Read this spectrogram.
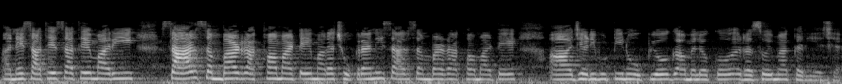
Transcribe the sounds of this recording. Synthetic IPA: ənesat̪ʰesat̪ʰemaɾi | saɾsəmbʱaɭɾakʰʋamaʈemaɾat͡ʃʰokɾanisaɾsəmbʱaɭɾakʰʋamaʈe | d͡ʒeɽibuʈinoupjoɡəmelokoɾəsojmãkəɾijet͡ʃʰe

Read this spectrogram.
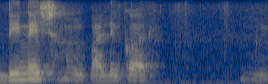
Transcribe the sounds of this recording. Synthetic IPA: ɖineʃpalikəɾ

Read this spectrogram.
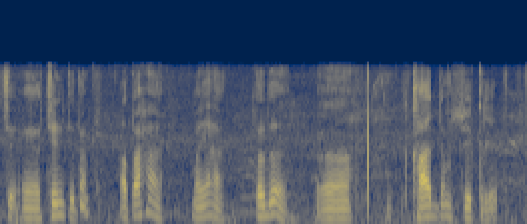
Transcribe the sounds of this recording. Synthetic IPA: t͡ʃint̪it̪ɐ | ɐt̪ɐɦɐ | mɐjaːt̪ɐd̪ɨ | kʰaːd̪jɐmswikɾḛːt̪

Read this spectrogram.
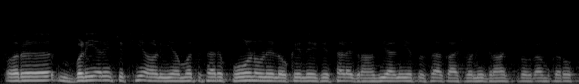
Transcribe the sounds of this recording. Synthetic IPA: ɔːɾbəɽĩːãːɾiãːt͡ʃɪʈʰːijãːoːɳɪjãːmət̪saːɾeːpʰoːnoːneːloːkẽːleːkesaːɽeːɡɾãːbiːaːɳiːɛ̃ːt̪ʊsãːkaːʃʋəniːɡɾãːt͡ʃpɾoːɡɾaːmkəɾoː

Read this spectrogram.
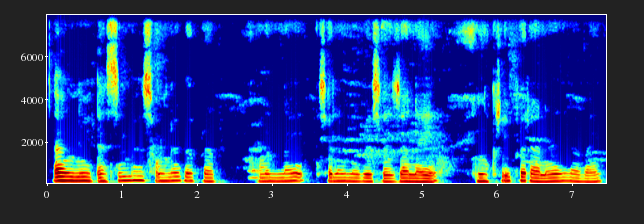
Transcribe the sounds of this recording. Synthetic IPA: aŋnidasimbasɔŋnɯɡakʰap̚ | mɯnːajselaŋnɯɡesɯzanaj | kʰɾḭpʰɯɾanɯaɡaj

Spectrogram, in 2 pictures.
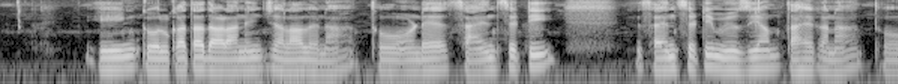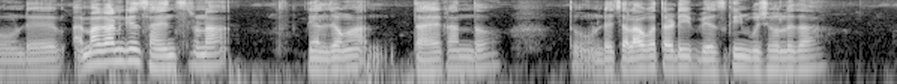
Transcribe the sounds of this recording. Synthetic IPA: iɲkolkat̪ad̪aɽaniɲt͡ʃalawlɛnat̪ɔɔɳɖɛsajnsʈi | sajnsiʈimjuzijamt̪aɦɛkanat̪ɔɔɳɖɛa̰jmaɡanɡiɲsajɛnsɾɛnaʔɲɛld͡ʒɔŋa̰ʔt̪aɦɛkand̪ɔ | t̪ɔ̰ɔ̰ɳɖɛt͡ʃalawkat̪aɖibes̬ɡiɲbud͡ʒʱɔlɛd̪a

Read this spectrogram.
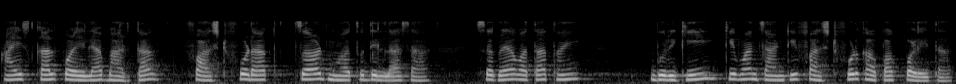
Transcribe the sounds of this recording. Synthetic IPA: ajd͡zkalpəɭeljabʱaɾt̪ak | fasʈfuɽakt͡səɽməɦət̪ʋəd̪ilːaːsa | səɡɭjaʋət̪at̪ãĩ | bʱuɾɡĩkĩw̃ʋãd͡zãɳʈĩfasʈfuɽkʰawpak̚pəɭəjt̪at̪

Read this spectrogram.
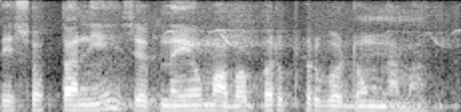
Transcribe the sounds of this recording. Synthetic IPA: desɔkt̪anizəbnəjɔmabapəɾpʰəɾbəɖoŋnama

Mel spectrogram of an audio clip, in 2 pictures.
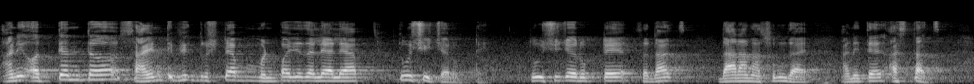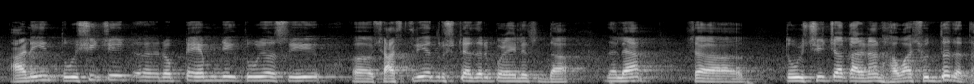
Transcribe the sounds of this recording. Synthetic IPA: aɽ̃iʔət̪jənt̪əsajəɳʈifik̚d̪ɾuʂʈjam̤əɳpəd͡ʑed͡zalealja | t̪uɭɕit͡ɕeɾṵp̚ʈḛ | t̪uɭɕit͡ɕeɾupʈesəd̪ãt͡s | d̪aɾãnasũŋkd͡zaja̰ɽ̃it̪eəst̪at͡s | a̰ɽ̃it̪uɭɕit͡ɕeɾop̚ʈeɦem̤əɳd͡zet̪uəsi | ɕast̪ɾijəd̪ɾuʂʈjad͡zəɾpiɭajlesud̪ʱːa | d͡zalja | t̪uɭɕit͡ɕjakaɾɳãt̪ɦəʋaɕud̪ʱːəd͡zat̪a̰

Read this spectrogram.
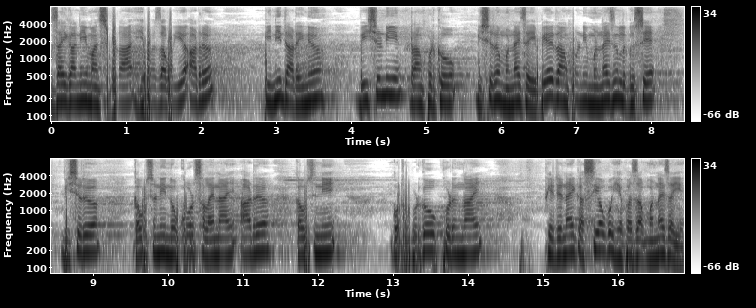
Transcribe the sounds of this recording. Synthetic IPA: zajɡanimansi̥pʰɾaɦepʰazap̚ujɯʔaɾɯ | binidaɾɯjnɯ | bisɯɾniɾaŋpʰɯɾkʰɯwbisɯɾɯmɯnːajzajɯbeɾaŋpʰɯɾnimɯnːajzɯŋlɯɡɯse | bisɯɾɯɡ̥awsɯɾninɔkʰɔɾsalajnajaɾɯɡ̥awsɯni | ɡɔtʰɔpʰɯɾkʰɯwpʰɯɾɯŋnaj | pʰedenajɡasijawbɯɦepʰazap̚mɯnːajzajɯ̰

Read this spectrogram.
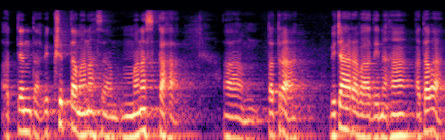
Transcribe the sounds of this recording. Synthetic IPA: ɐt̪jɐnt̪ɐʋikʂit̪ːɐmɐnɐmɐnɐskɐɦɐ | t̪ɐt̪ɾɐ | ʋit͡ʃaːɾɐʋaːd̪inɐɦɐ̆ːt̪ʰɐʋaː

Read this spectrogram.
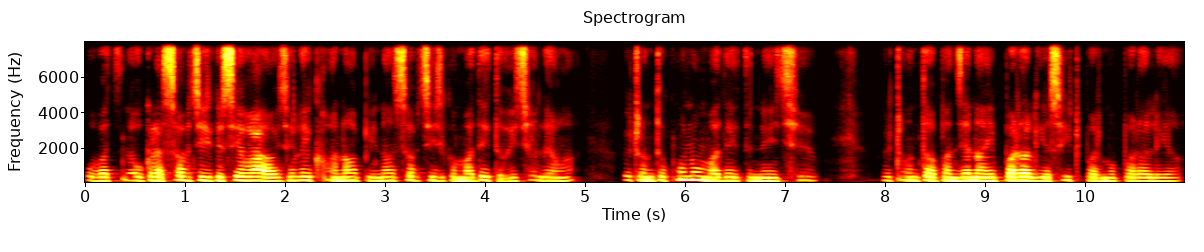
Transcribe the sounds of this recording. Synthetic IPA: obaokɾasəbt͡ʃid͡ʒkeseʋaɦojt͡ʃʰəlekʰanapinasəbt͡ʃid͡ʒkeməd̪it̪ɦojt͡ʃʰəleã | eʈʰont̪ɔkonoməd̪it̪nɛjt͡ʃʰɛ | eʈʰont̪ɔəpənd͡ʒenaĩpəɽəlijəsiʈpəɾmepəɾəlijə

